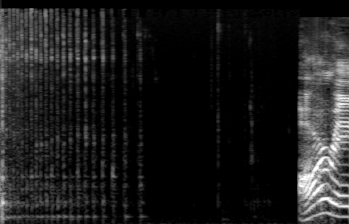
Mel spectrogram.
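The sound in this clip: A spinning prize wheel clicks as it turns, with rapid ticks that gradually slow and spread apart until the wheel stops. After a short pause a person starts talking.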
